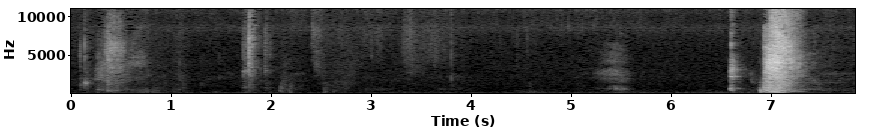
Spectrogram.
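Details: Several quiet breathy sounds, then one loud, sharp sneeze burst in a quiet room, amid lots of sneezing by a female and a male.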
